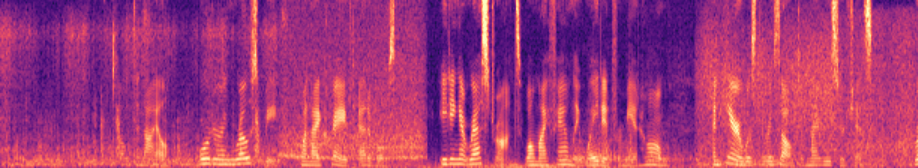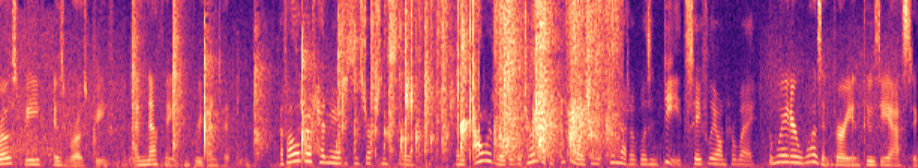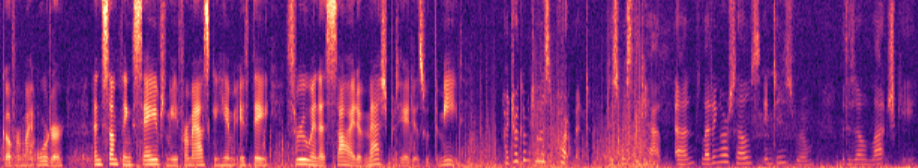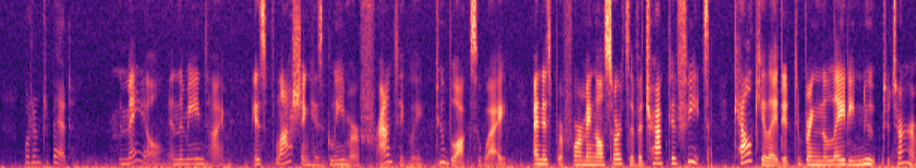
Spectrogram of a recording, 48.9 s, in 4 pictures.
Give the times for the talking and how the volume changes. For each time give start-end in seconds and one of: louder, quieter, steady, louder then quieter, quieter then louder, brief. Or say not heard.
1.6-48.9 quieter then louder.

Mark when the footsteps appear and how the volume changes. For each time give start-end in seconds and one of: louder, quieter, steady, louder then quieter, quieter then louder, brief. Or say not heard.
not heard.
